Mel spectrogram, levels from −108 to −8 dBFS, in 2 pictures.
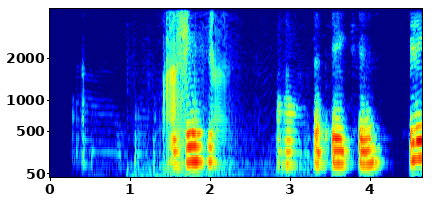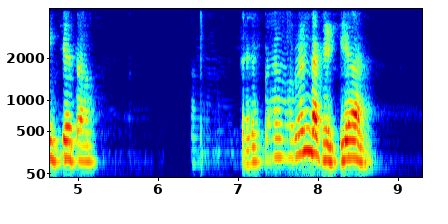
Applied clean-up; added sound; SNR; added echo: neural mask model DeepFilterNet 3.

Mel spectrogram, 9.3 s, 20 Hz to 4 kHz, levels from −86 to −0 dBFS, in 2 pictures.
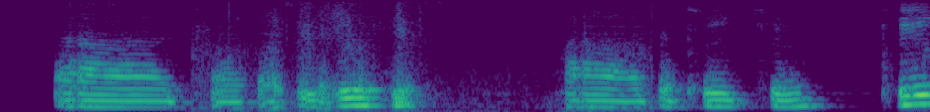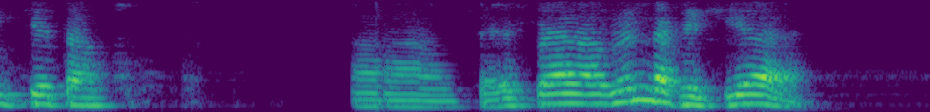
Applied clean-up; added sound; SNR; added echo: neural separator model SepFormer DNS4.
